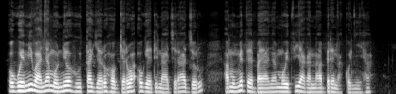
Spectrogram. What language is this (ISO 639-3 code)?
kik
